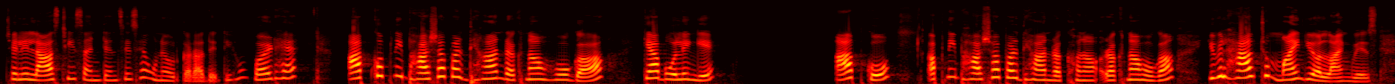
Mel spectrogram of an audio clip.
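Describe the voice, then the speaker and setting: High, clear-voiced teacher woman with Indian accent. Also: a bit bright, dry recording. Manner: coaxing, reassuring, mixes English into speech. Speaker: spoken English teacher. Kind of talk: online class teaching.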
